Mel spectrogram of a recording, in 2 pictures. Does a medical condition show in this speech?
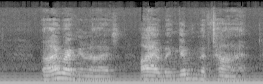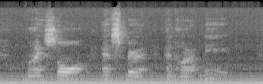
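Yes: ALS.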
